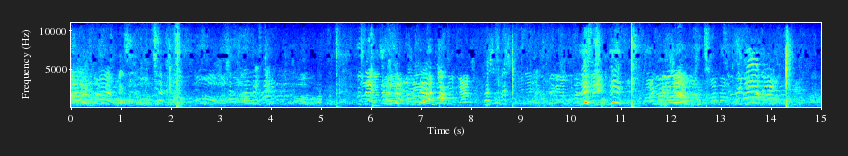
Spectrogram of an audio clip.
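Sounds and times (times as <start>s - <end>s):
people calling and chattering: 0.0s - 15.0s.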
